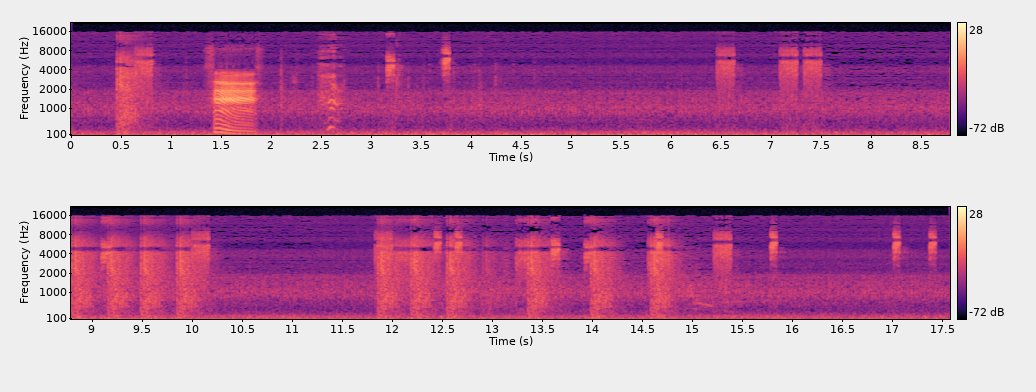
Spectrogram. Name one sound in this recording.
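A pistol fires repeatedly in sharp bursts.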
